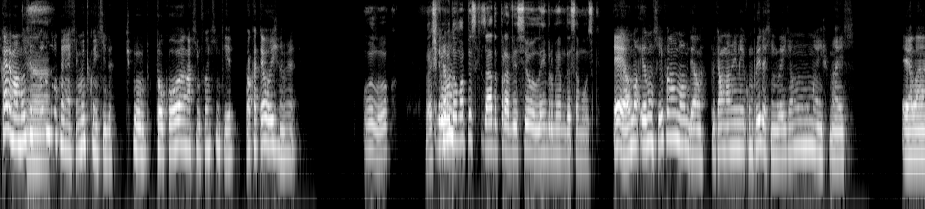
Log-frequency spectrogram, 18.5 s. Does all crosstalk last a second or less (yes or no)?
yes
